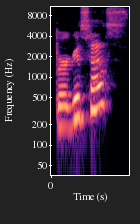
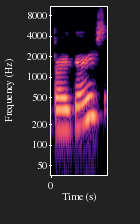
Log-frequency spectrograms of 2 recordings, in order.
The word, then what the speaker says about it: Burgesses: and that is the house of burgesses i think it's how you pronounce it sometimes i say house of burgers um but these people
